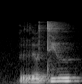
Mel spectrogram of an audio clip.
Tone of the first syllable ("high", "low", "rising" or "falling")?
low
